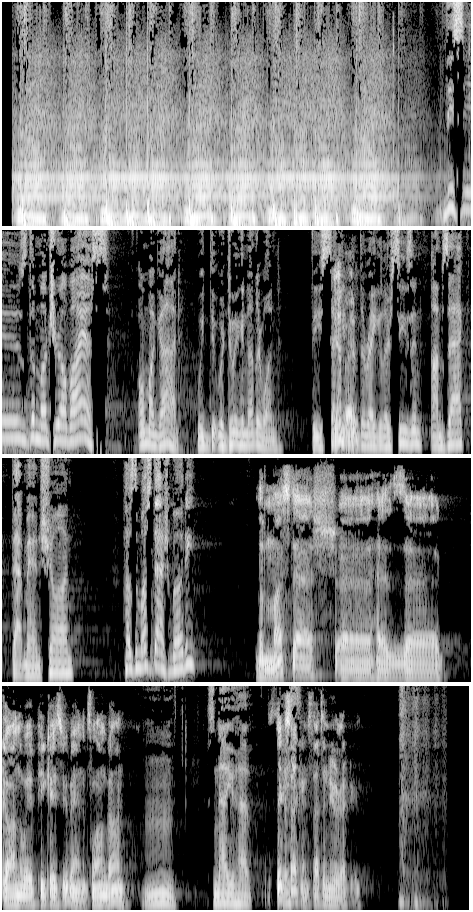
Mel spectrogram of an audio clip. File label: podcast; past the noise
